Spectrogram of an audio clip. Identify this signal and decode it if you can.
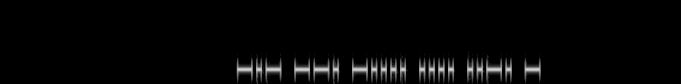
Morse code, heard as a keyed tone, about 25 wpm, 700 Hz. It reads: KG6HFT
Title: USA Call Signs - 6 Characters - Repeated 3x - 25wpm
